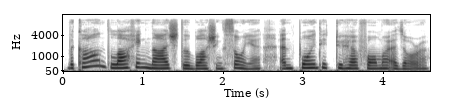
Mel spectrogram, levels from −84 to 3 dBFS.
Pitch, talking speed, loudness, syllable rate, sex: 215 Hz, 170 wpm, -18 LUFS, 4.9 syllables/s, female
